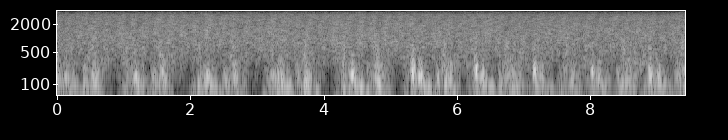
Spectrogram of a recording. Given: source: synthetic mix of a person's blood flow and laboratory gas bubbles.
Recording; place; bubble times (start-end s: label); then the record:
Doppler ultrasound of blood flow; precordium
6.61-6.88 s: bubbles
From the record:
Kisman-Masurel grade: 111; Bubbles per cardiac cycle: 1 to 2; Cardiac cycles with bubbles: 1 to 10%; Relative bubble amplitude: barely perceptible (0.100 to 0.250); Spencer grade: 1 (occasional bubble signal discernible with the cardiac motion signal, with majority of cardiac periods free of bubbles); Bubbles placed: only in the low amplitude regions of the cardiac cycle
